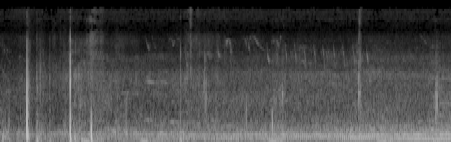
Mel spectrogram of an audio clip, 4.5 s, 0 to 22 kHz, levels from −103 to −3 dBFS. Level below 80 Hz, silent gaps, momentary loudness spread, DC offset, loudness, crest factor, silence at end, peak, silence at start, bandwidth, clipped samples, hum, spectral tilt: -52 dBFS; none; 9 LU; under 0.1%; -41 LUFS; 34 dB; 0 s; -6 dBFS; 0 s; 16.5 kHz; under 0.1%; none; -6.5 dB/octave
